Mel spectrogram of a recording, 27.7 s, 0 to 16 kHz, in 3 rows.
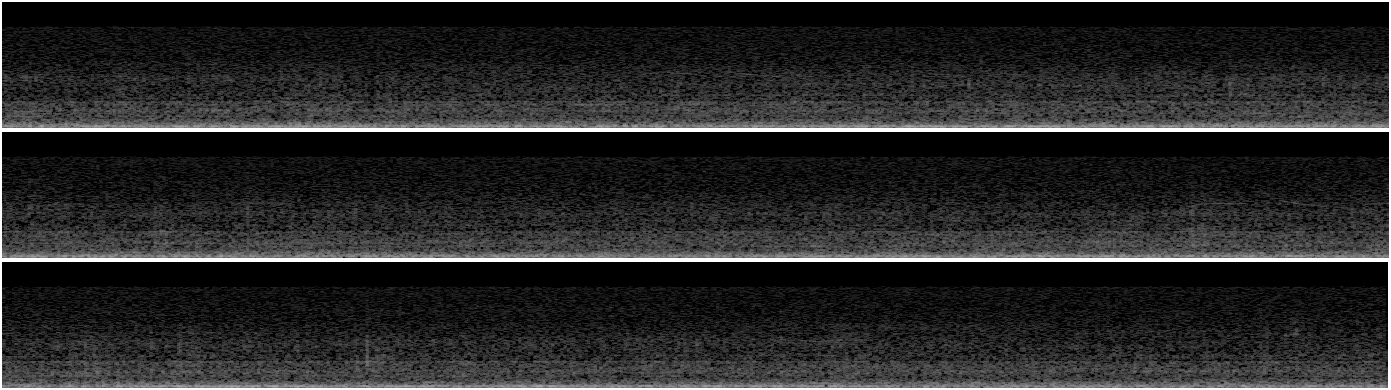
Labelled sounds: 17.8	18.1	killer whale, Bigg's (transient), 1.7 to 2.0 kHz

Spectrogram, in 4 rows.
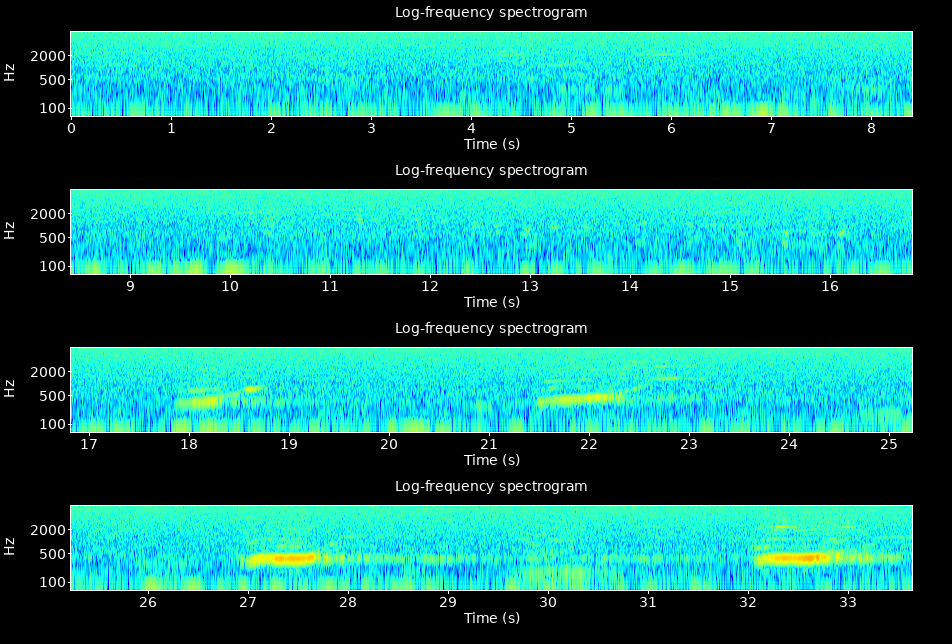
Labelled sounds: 4.2	5.0	humpback whale, 1.1 to 2.2 kHz
9.7	10.4	humpback whale, 2.0 to 2.2 kHz
21.5	22.2	humpback whale, 1.1 to 2.4 kHz
22.6	22.9	humpback whale, 1.3 to 1.6 kHz
32.1	33.6	humpback whale, 1.1 to 2.4 kHz

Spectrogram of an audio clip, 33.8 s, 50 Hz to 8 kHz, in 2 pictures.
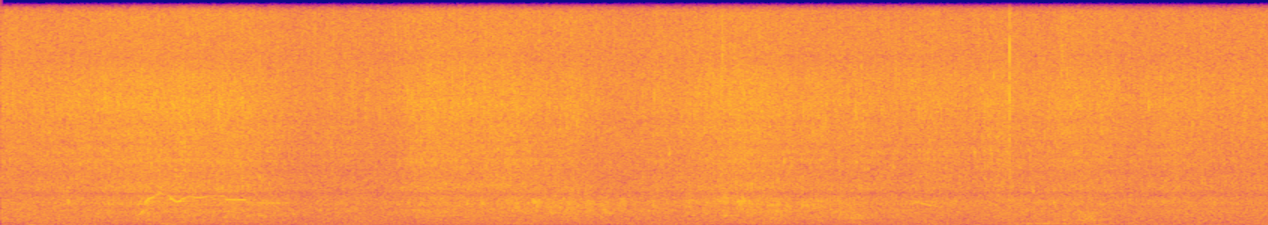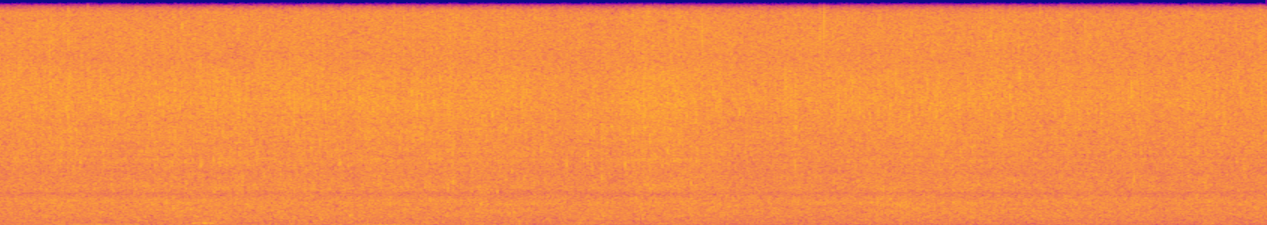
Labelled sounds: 1.9	3.3	humpback whale, 0.78 to 1.2 kHz

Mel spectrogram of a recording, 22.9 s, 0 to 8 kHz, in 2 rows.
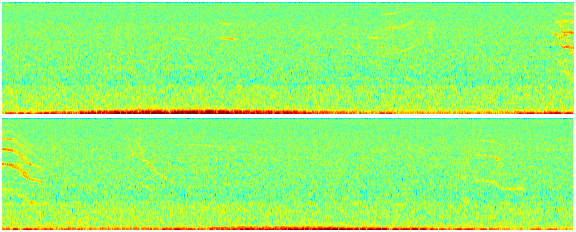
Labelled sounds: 4.3	4.7	killer whale, northern resident, G clan, 2.8 to 4.5 kHz
7.5	8.2	killer whale, northern resident, G clan, 3.7 to 5.8 kHz
11.0	12.2	killer whale, northern resident, G clan, 0.80 to 5.9 kHz
14.2	14.8	killer whale, northern resident, G clan, 1.4 to 2.5 kHz
21.0	21.7	killer whale, northern resident, G clan, GG subclan, call N44, 1.1 to 4.3 kHz

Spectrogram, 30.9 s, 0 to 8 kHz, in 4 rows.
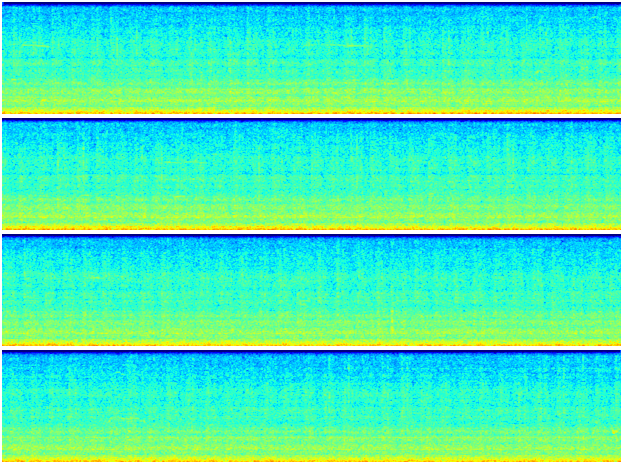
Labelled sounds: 4.2	4.5	killer whale, southern resident, 4.8 to 4.9 kHz

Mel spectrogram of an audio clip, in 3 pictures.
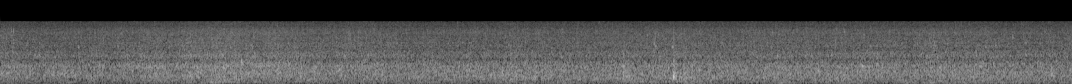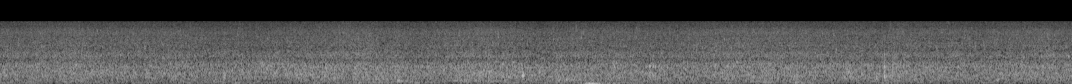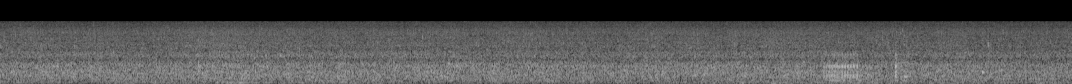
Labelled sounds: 29.7	30.0	croaking sound likely from a nearby submerged object, 0.78 to 0.94 kHz

